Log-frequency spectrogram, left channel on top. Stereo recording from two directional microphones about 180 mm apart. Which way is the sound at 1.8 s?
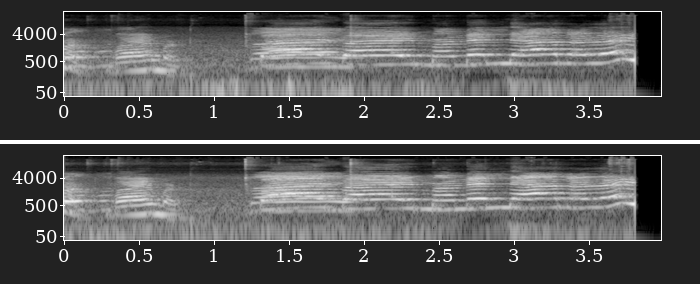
5° right (ahead or behind).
